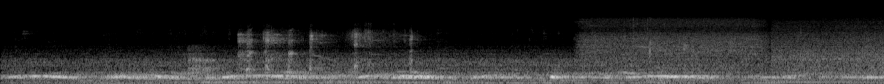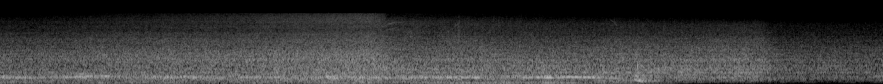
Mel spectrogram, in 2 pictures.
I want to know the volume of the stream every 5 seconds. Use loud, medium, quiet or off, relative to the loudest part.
off, medium, loud, loud.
